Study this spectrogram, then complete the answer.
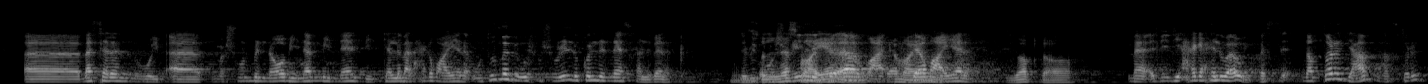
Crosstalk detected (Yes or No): Yes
